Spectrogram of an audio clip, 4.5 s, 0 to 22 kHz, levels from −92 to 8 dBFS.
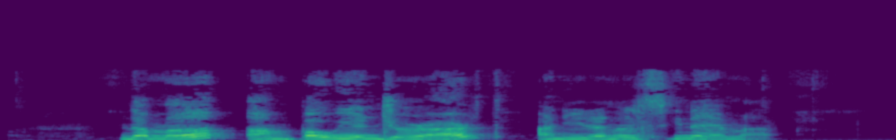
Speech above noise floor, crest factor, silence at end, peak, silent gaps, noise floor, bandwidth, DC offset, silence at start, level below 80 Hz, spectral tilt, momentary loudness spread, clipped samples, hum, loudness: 49 dB; 18 dB; 0.65 s; -10 dBFS; none; -75 dBFS; 11.5 kHz; under 0.1%; 0.6 s; -76 dBFS; -4 dB/octave; 12 LU; under 0.1%; none; -27 LUFS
